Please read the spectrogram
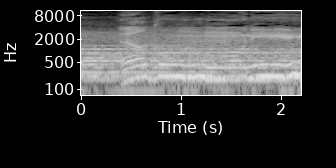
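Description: Background music: a steady droning chord, with a wordless voice that slides up in pitch about half a second in and then holds a wavering note.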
